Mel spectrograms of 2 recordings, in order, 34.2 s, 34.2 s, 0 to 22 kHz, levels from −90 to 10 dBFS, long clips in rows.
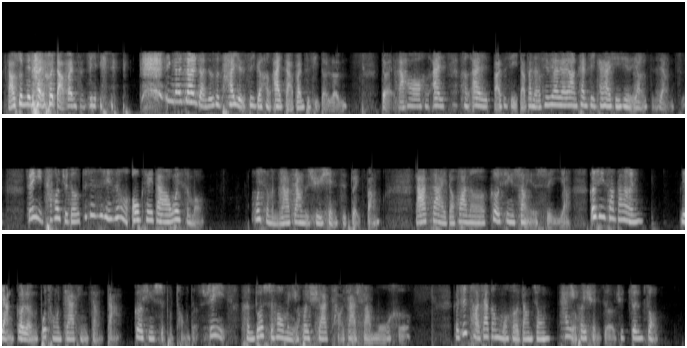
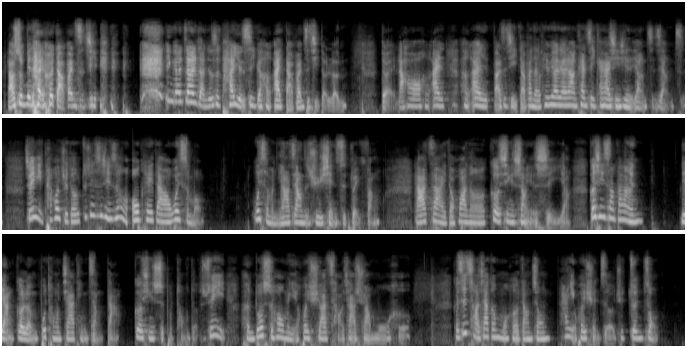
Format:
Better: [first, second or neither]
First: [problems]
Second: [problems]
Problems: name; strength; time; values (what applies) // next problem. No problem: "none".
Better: second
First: garbled, watery; badly; nothing above 4 kHz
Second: garbled, watery; slightly; nothing above 10 kHz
